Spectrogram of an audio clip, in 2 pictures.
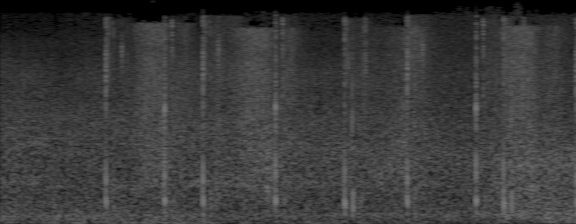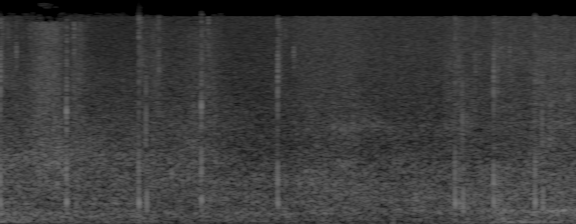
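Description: Footsteps tread on stone.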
